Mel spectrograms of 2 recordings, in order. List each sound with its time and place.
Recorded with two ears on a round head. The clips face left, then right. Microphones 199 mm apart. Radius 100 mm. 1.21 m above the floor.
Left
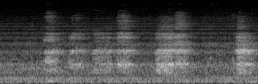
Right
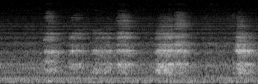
0.4 s breathing: 15° right (ahead or behind), 6.5 m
